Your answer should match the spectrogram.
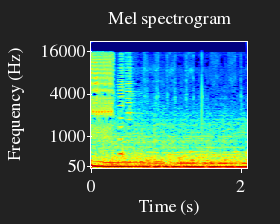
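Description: A loud, deep, steady electronic bass rumble, part of a podcast intro's sound design.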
